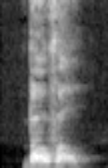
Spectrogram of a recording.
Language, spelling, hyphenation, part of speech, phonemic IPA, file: Dutch, bouwval, bouw‧val, noun, /ˈbɑu̯.vɑl/, Nl-bouwval.ogg
- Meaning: a ruin, a ramshackle building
